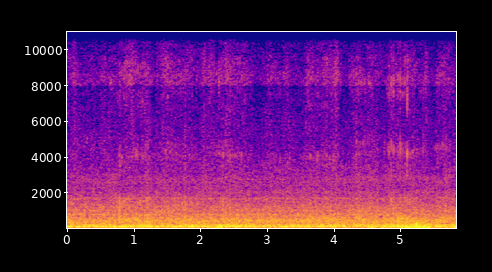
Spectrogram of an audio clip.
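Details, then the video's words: Orange cat named Noah purring while wanting affection: a steady, low, even rumble running unbroken through the whole stretch, with no meows and only faint background hiss. "I just want to be loved"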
